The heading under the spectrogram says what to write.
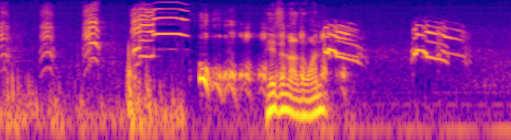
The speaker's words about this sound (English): Do you want to hear what a real seagull sounds like?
